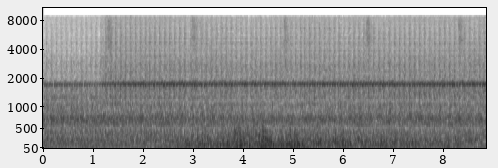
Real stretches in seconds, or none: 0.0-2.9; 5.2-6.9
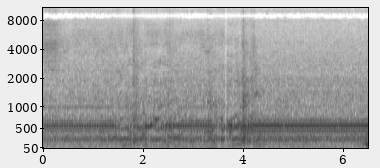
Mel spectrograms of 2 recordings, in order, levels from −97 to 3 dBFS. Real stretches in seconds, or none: 0.0-1.4; 2.7-3.4; 4.2-6.5

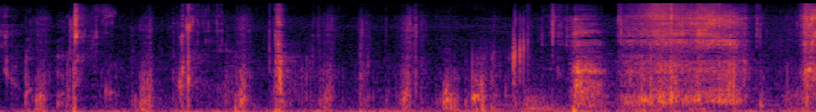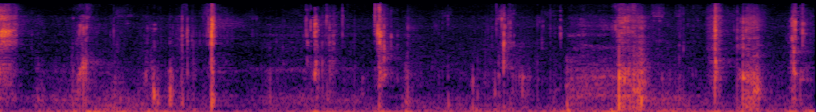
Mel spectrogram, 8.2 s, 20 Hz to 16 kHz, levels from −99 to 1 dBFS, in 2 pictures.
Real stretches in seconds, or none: 0.0-8.2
